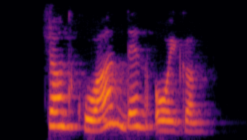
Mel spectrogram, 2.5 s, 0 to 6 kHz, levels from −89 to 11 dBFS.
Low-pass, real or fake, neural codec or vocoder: 5.4 kHz; real; none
